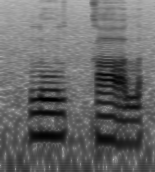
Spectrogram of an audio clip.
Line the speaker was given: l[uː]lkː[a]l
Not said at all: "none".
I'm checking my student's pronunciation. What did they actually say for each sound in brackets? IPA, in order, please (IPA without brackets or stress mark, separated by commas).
uː, a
